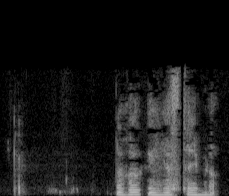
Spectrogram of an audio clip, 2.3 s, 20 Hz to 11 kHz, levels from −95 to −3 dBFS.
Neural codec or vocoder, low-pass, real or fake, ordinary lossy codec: none; 7.2 kHz; real; AAC, 32 kbps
